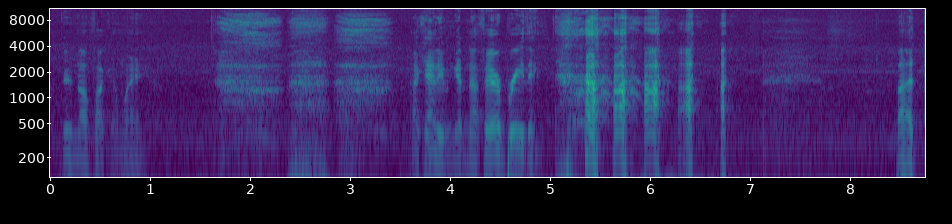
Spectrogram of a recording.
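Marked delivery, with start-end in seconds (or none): 1.5-3.4 heavy sigh. Real, not acted. Can't breathe in a mask. 4.9-7.5 a sudden high burst of laughter, falling away. Real, not acted. Laughs at own breathlessness.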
